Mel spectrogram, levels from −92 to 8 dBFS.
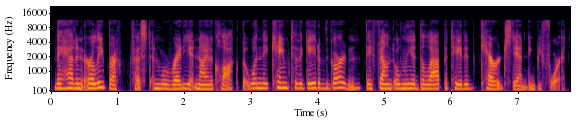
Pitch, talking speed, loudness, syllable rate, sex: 210 Hz, 230 wpm, -17 LUFS, 6.1 syllables/s, female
